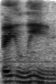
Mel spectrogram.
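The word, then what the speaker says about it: baleen: referring to well because it's pronounced bileen which is Bine is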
